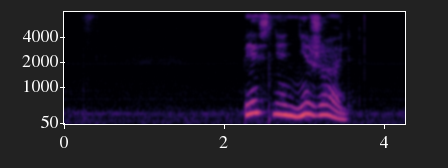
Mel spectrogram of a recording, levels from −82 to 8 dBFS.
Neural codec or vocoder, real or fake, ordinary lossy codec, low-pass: none; real; none; none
